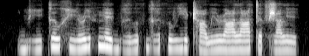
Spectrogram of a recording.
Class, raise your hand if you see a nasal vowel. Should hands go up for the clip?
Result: no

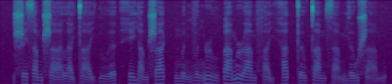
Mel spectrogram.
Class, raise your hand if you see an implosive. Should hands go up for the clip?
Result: yes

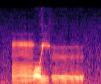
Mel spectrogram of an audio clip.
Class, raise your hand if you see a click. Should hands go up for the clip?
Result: no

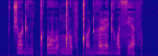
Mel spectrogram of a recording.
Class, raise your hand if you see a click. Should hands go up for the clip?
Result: yes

